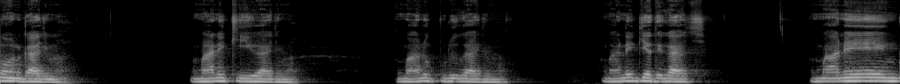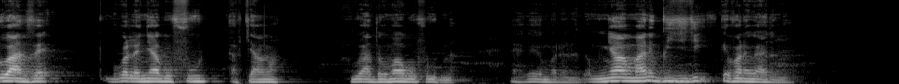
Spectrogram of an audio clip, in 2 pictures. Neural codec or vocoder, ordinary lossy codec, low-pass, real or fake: none; none; none; real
